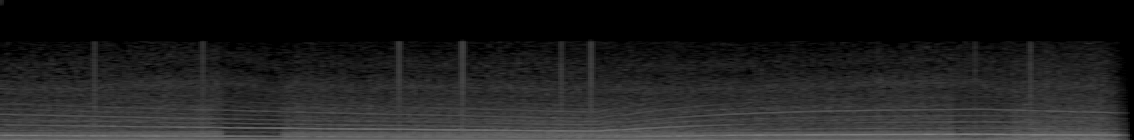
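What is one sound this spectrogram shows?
A car engine revs, its pitch dropping and then rising as it speeds up.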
